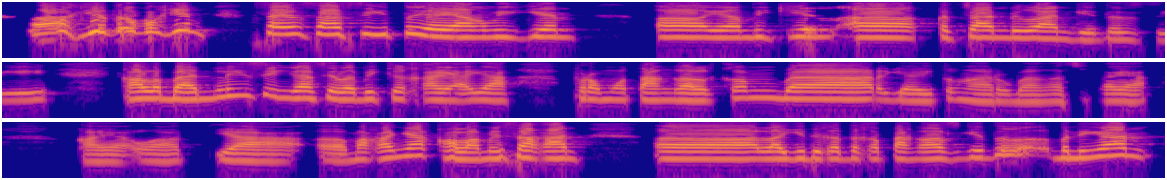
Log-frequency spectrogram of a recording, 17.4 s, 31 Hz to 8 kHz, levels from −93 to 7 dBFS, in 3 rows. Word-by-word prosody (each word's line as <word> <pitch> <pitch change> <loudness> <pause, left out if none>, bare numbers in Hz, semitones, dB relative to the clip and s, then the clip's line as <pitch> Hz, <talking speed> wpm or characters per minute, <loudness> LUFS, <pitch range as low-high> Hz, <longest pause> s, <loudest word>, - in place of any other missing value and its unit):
nah 455 +2 +5
gitu, 415 +1 +3
mungkin, 470 +1 +1 0.3
sensasi 330 -1 +3
itu 350 - -2
ya, 275 - +6 0.2
yang 245 - 0
bikin, 255 0 -3 0.4
eee, 250 -1 +5 0.2
yang - - +2
bikin, 250 +2 -4
eee, 240 -2 +3
kecanduan, 235 -3 +1
gitu 195 +1 -8
sih. 180 +2 -10 0.4
Kalau 215 +2 +4
bundling 230 +8 +1
sih, 300 - -7
ngga 225 -1 +2
sih, 220 - -2
lebih 200 +1 -2
ke 210 - -5
kayak, 190 -2 -2
ya, 180 -1 0 0.3
promo 200 -2 -5
tanggal 185 -2 0
kembar, 210 -3 +2
ya, 180 -2 -6
itu 170 - -13
ngaruh 165 -3 -9
banget 160 0 -11
sih, 190 - -28
kayak 170 -2 -7 0.5
kayak 160 -1 -5
wah 170 0 -5 0.2
ya, 170 -3 -2
eee, - - -3
makanya 230 +9 +1
kalau 205 -3 +2
misalkan, 220 -1 +2 0.4
eee, 210 -1 +5
lagi 210 +1 +1
deket-deket 215 0 -4
tanggal 210 0 +1
segitu, 235 -4 -7 0.3
mendingan 275 +6 +2
215 Hz, 160 wpm, -22 LUFS, 190-245 Hz, 0.5 s, ya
